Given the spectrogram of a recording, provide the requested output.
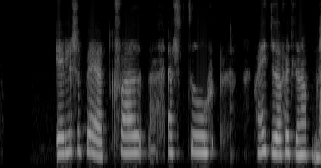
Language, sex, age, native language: Icelandic, female, 11, Icelandic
